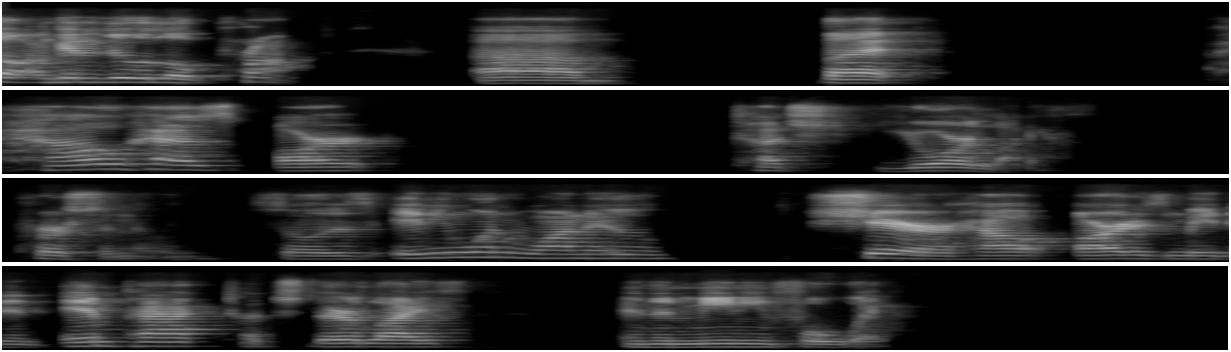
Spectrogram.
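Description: A man talks with animation through an online call microphone.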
